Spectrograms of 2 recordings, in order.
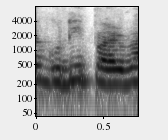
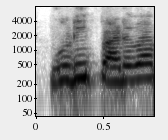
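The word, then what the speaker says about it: गुढी पाडवा: हमने मुझे बोला था गुडी पवा आपके यहां महाराष्ट्र में सेलिब्रेट करते हैं। आई थिंक मैं प्रोनाउंस ठीक कर रही हूं। इसको गुड गुडी पडवा बोलते हैं ना।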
